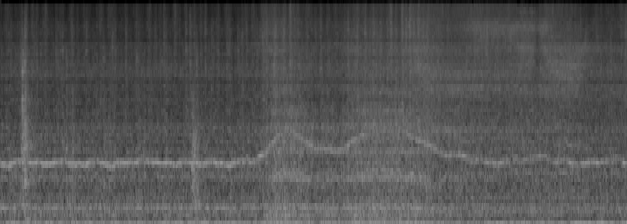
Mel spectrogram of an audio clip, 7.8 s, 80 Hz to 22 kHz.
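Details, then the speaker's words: Ford F-Series highboy truck "Fiona 2.0" on maiden test drive after complete engine and gearbox replacement (old motor threw rings, puked oil); even low engine drone pulling away, faint whine rising and falling with speed; runs smooth and healthy. "she runs like a dream fiona 2.0"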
